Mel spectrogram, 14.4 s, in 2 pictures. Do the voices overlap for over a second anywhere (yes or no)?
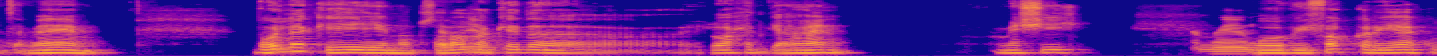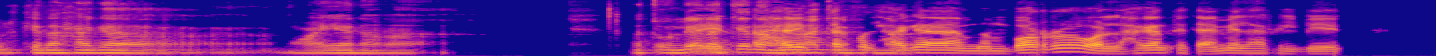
yes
